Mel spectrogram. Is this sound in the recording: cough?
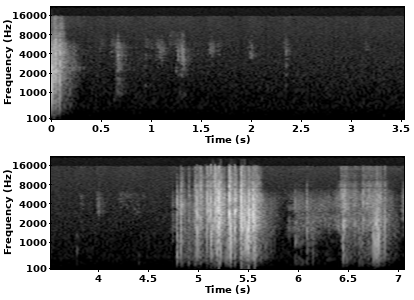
no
